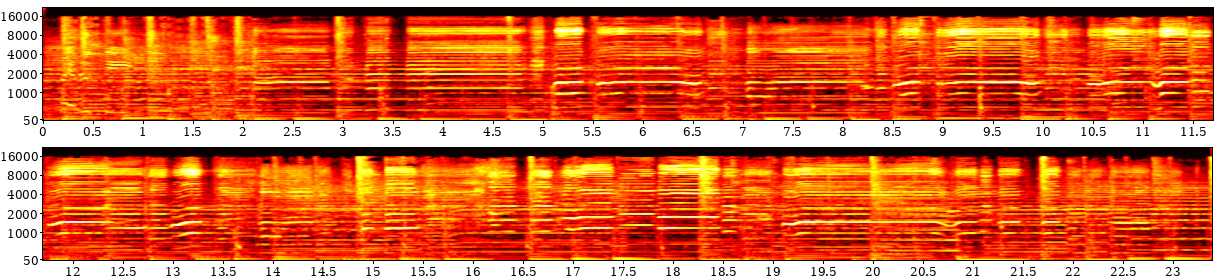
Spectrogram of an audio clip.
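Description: Live country band playing an instrumental break with no singing: a lead instrument plays held notes with quick downward bends over guitar and a steady bass line.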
